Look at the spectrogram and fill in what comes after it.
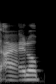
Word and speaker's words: Eitel: And for myself, I do have my Stephanie Eitle public figure page. Last name is spelled E-I-T-E-L.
